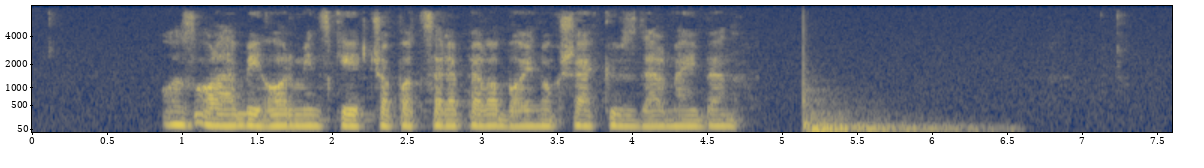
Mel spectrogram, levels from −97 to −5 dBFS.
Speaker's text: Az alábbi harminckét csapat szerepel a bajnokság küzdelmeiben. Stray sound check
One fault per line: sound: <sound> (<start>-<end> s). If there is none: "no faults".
sound: thud (5.1-6.7 s)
